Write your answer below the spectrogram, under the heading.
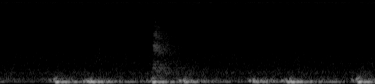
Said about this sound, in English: Every single one of them has this heart beating. It's more than just pumping blood and nutriments. It's the sign of life.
